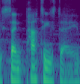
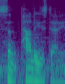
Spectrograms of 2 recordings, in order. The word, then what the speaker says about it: St. Paddy's Day: You and all your friends really love it when Americans say St. Patty's Day versus St. Paddy's Day.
